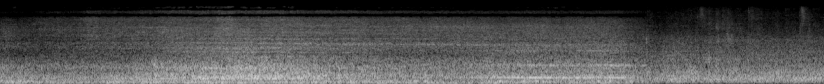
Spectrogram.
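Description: Train of an EF65 electric locomotive hauling the Royal Express cars passing close by: a steady rolling rumble of wheels on rail, with a thin whine coming and going as the cars go by. About six seconds in, the sound cuts to a lighter train rumble with a few clicks.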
